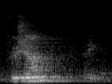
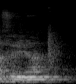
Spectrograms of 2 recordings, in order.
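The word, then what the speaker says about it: Foujan: Fujan? How do you spell that?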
